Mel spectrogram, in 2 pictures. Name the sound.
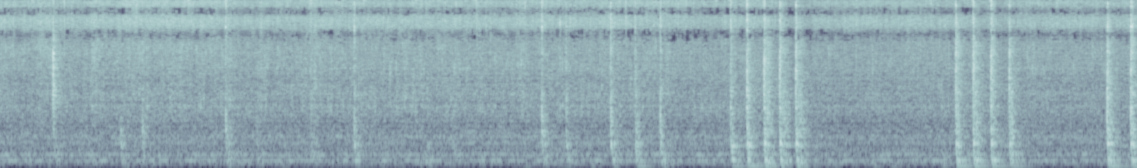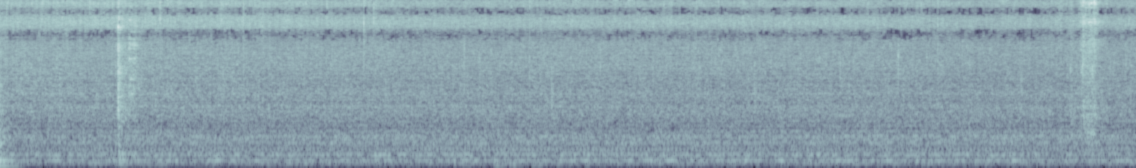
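stirring egg shakshuka mixture in pan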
